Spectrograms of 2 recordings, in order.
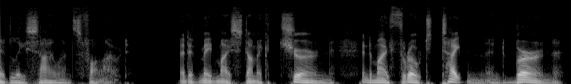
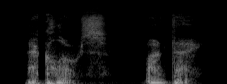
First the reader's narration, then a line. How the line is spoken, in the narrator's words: I whispered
